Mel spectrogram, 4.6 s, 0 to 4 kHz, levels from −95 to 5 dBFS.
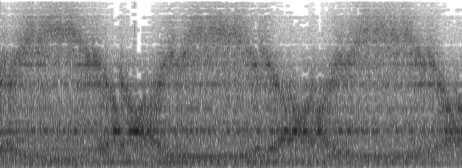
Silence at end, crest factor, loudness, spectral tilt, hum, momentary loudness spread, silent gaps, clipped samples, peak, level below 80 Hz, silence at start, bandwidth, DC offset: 0 s; 16 dB; -19 LUFS; -11 dB/octave; none; 7 LU; none; under 0.1%; -4 dBFS; -34 dBFS; 0 s; 4 kHz; under 0.1%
